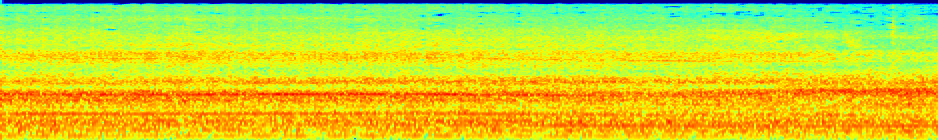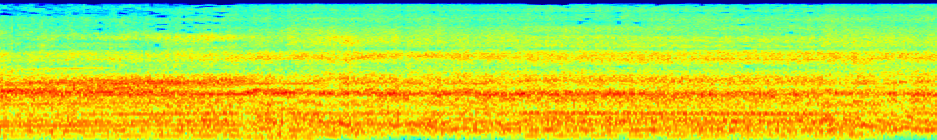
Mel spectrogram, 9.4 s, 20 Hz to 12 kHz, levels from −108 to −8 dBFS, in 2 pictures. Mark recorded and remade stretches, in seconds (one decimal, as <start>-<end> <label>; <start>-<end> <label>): 0.0-5.9 recorded; 5.9-7.3 remade; 7.3-8.8 recorded; 8.8-9.4 remade

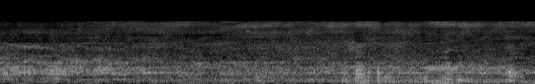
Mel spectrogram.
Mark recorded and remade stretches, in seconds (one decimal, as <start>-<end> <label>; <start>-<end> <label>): 0.0-2.2 remade; 2.2-2.9 recorded; 2.9-5.4 remade

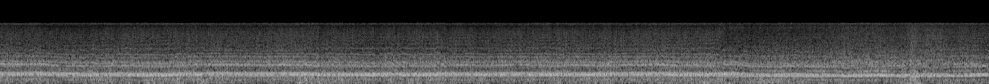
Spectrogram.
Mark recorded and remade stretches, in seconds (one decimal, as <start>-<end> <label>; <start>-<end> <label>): 0.0-9.9 recorded

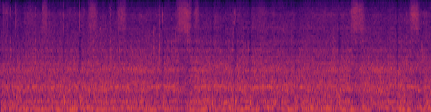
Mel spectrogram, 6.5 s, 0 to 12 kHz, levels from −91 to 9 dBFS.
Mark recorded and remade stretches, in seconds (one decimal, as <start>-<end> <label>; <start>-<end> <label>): 0.0-1.8 recorded; 1.8-6.5 remade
